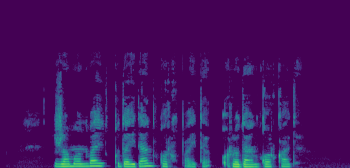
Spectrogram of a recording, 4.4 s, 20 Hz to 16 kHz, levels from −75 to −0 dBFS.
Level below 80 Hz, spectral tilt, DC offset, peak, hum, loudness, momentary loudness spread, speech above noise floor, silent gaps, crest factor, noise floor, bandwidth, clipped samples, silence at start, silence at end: -74 dBFS; -6 dB/octave; under 0.1%; -6 dBFS; none; -24 LUFS; 11 LU; 42 dB; none; 18 dB; -66 dBFS; 11 kHz; under 0.1%; 0.7 s; 0.65 s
